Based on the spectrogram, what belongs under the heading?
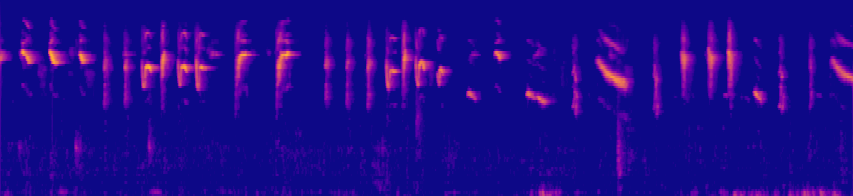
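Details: Horsfield's bush lark lure song aimed at making a captive bird sing: rapid high chattering notes, later mixed with slower downslurred whistles and a few faint low knocks.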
